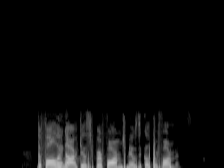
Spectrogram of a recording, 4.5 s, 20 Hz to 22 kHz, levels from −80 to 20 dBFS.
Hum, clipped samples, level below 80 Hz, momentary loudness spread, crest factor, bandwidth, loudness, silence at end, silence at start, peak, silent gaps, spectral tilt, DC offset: none; under 0.1%; -48 dBFS; 11 LU; 16 dB; 7.4 kHz; -16 LUFS; 1 s; 0.75 s; -2 dBFS; none; -7.5 dB/octave; under 0.1%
